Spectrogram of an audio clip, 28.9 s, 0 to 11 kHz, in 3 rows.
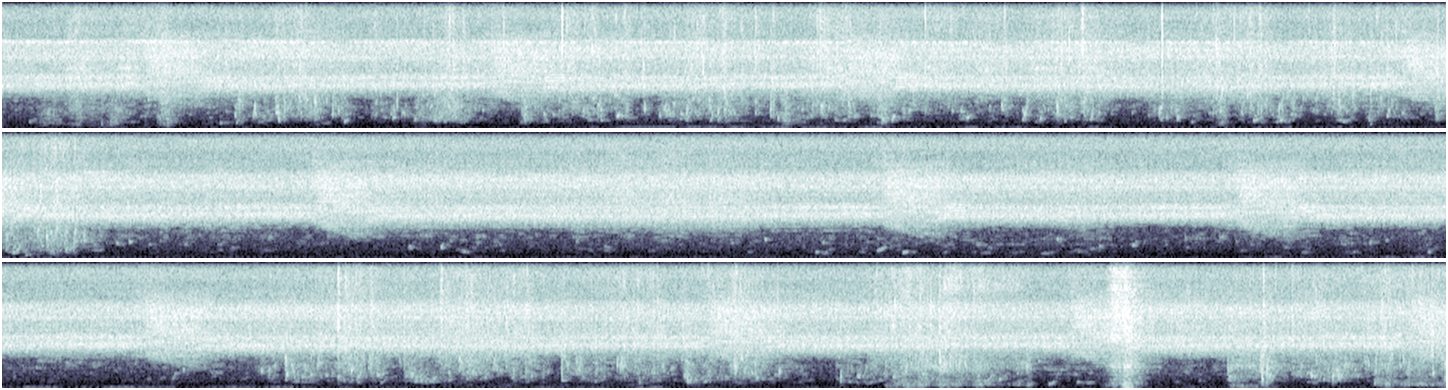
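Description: A steady, high-pitched chorus of insects over a shallow stream trickling. Footsteps crunch on gravel in the first seconds, and near the end hands splash in the water, with one sharp splash about 27 seconds in.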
